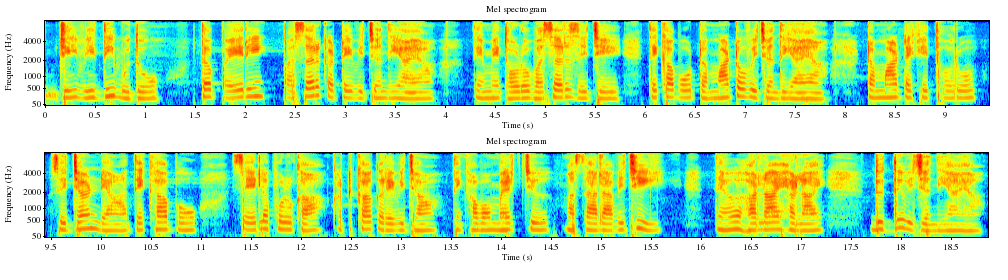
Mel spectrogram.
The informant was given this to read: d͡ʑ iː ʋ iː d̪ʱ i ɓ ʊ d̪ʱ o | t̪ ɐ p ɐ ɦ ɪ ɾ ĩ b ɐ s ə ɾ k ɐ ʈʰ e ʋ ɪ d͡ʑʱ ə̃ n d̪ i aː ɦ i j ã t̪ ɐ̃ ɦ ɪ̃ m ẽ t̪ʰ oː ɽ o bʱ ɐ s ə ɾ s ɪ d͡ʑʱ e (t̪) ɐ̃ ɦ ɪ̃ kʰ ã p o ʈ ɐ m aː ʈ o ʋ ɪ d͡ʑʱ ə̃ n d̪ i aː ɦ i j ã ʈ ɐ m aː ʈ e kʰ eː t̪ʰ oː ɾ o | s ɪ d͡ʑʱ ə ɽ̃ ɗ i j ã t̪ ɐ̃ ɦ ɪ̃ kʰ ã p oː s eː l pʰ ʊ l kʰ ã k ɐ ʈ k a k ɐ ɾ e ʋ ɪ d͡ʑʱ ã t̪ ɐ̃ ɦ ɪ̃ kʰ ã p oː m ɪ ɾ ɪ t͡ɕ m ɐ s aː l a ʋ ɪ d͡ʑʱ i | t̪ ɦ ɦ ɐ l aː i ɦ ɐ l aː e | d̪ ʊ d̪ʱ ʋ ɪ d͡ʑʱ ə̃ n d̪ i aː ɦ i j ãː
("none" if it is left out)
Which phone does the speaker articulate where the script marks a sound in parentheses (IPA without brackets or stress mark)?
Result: t̪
